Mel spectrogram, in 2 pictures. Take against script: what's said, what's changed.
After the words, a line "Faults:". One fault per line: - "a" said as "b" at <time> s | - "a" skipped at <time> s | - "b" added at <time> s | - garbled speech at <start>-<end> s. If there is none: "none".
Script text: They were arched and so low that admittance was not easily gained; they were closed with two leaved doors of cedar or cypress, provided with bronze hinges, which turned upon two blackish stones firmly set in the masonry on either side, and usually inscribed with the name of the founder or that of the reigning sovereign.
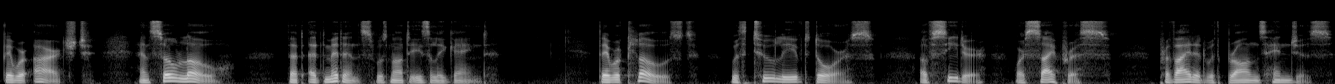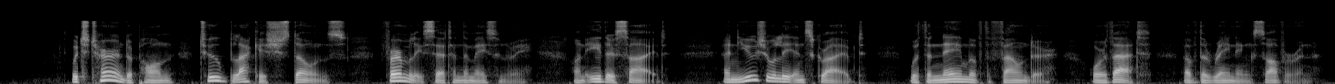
They were arched and so low that admittance was not easily gained; they were closed with two leaved doors of cedar or cypress, provided with bronze hinges, which turned upon two blackish stones firmly set in the masonry on either side, and usually inscribed with the name of the founder or that of the reigning sovereign.
Faults:
none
